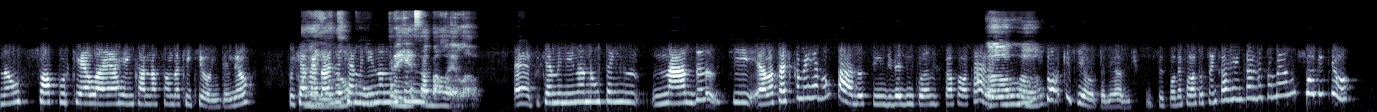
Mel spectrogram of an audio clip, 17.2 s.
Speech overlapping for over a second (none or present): present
